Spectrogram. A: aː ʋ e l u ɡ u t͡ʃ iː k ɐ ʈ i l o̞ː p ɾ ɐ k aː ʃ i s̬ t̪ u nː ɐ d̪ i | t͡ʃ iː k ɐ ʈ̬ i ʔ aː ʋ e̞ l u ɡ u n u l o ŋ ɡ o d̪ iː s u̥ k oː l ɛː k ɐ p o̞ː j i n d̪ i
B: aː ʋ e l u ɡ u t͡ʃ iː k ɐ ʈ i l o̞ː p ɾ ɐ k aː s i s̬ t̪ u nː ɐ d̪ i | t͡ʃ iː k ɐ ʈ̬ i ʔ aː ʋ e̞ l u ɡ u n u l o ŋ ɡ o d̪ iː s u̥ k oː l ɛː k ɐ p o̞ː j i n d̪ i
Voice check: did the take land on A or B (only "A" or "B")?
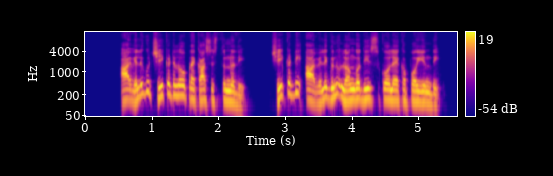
A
